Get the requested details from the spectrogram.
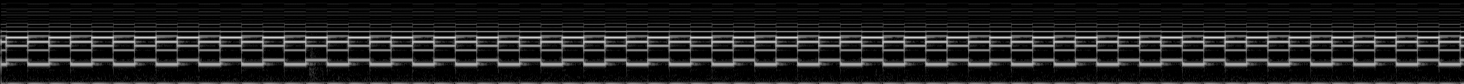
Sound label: DUAL TONE, Piezo Siren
